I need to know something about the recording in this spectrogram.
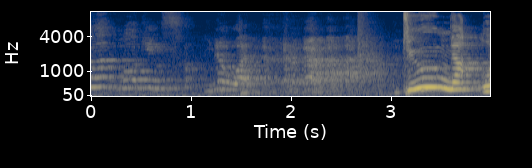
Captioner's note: audience laughing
